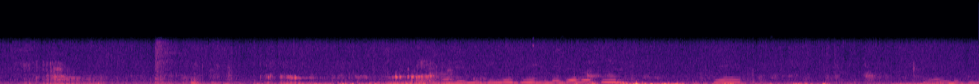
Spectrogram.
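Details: Staffordshire Bull Terrier puppy at seven weeks giving a drawn-out wavering whine that rises and falls, repeated in short rises, while a man talks in Norwegian.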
